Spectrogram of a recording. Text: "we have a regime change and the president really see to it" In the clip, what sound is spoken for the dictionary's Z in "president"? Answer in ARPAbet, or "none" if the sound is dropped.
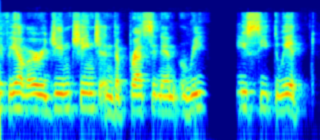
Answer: S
